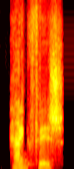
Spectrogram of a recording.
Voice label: "hagfish", Indian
